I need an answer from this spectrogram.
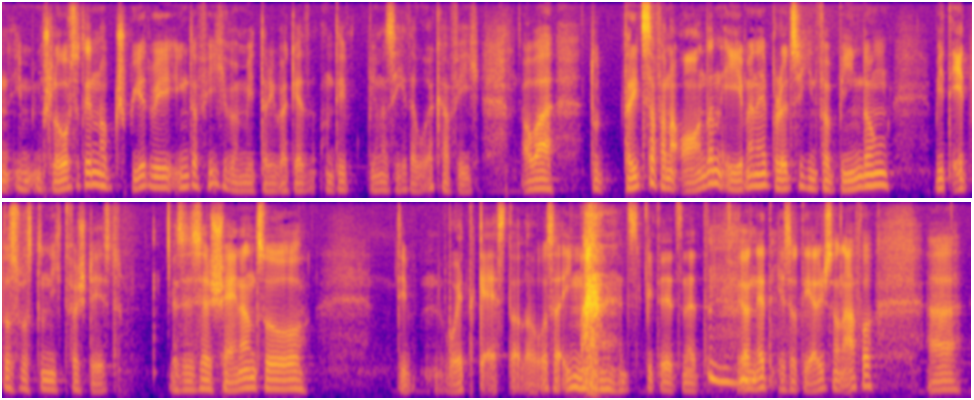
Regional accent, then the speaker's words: Vienna, Austria; weil ich bin in Wien aufgewachsen

